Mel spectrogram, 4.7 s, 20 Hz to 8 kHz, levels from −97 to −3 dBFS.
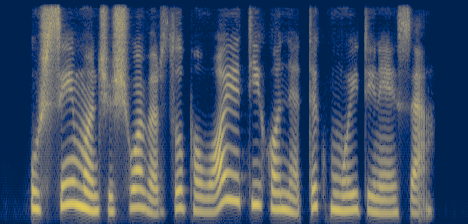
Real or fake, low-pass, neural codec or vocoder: fake; 7.2 kHz; codec, 24 kHz, 0.9 kbps, DualCodec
